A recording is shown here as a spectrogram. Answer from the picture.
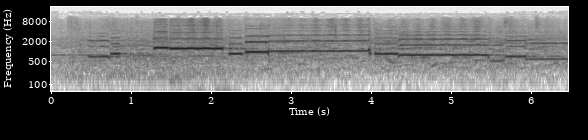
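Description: In a scene of the 1983 James Bond film Octopussy set in India, a snake charmer plays a flute: a slow, winding melody of long held notes that step up and down in pitch, reedy, steady and fairly loud, with no talking.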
